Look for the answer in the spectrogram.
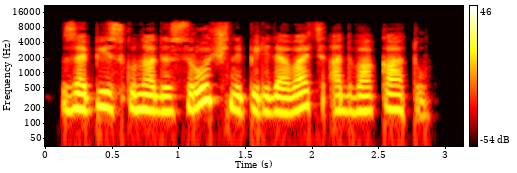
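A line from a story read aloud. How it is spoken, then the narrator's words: Plain. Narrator (Russian): сказала Женя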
